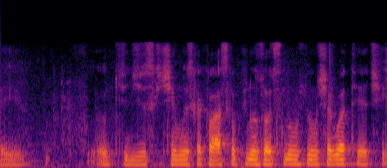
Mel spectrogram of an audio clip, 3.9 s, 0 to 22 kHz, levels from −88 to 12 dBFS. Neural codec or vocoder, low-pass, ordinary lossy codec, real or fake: none; none; none; real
